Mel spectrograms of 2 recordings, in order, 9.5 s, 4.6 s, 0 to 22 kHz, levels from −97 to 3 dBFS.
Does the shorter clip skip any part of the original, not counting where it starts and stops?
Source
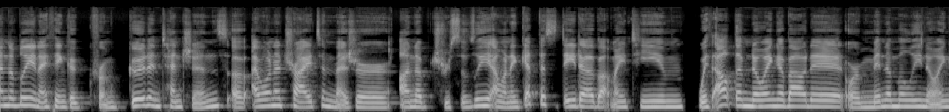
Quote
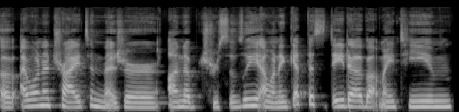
no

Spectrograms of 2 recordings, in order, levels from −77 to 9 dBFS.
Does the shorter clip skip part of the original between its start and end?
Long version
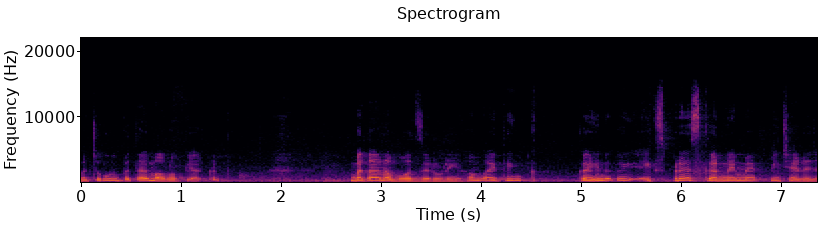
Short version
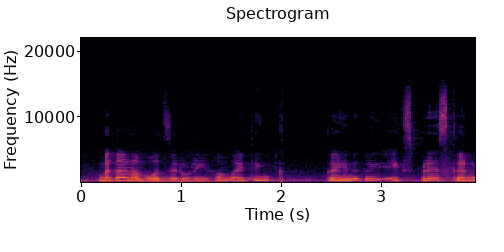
no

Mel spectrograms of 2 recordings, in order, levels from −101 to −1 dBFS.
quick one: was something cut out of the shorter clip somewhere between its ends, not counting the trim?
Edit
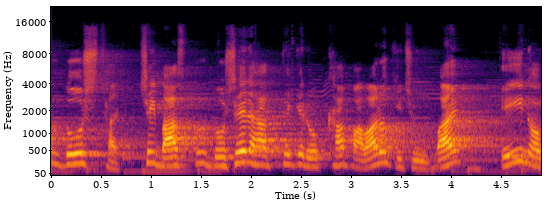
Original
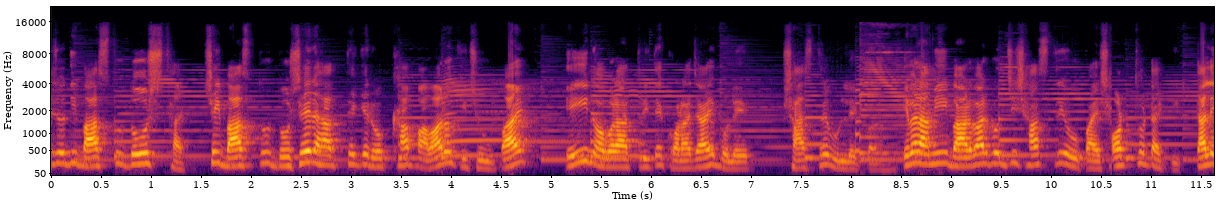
no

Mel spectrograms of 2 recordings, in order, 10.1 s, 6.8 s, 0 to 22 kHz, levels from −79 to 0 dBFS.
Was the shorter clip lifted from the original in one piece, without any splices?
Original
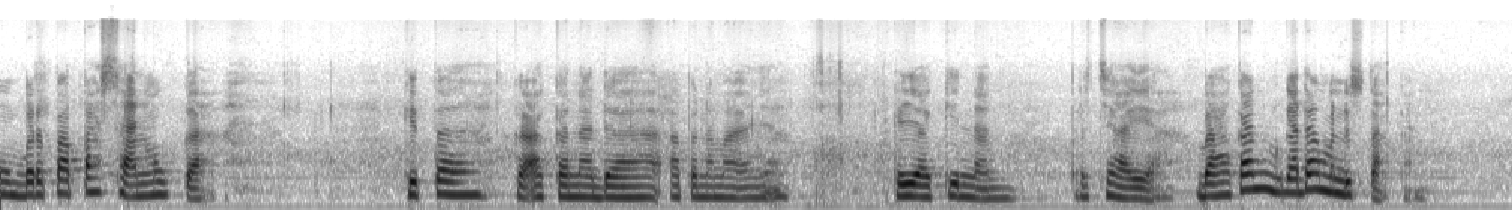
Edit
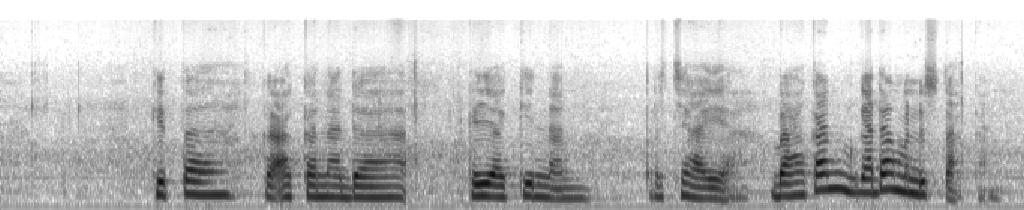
no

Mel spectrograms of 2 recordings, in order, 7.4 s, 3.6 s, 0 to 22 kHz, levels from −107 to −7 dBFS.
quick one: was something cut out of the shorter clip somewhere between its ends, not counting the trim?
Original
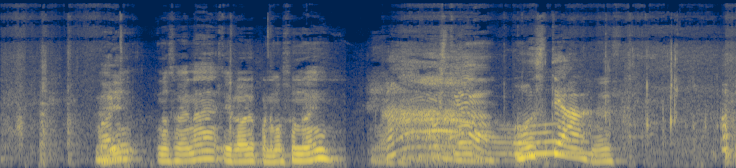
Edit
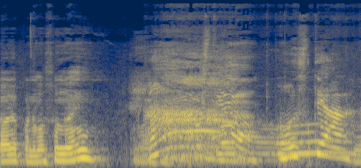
no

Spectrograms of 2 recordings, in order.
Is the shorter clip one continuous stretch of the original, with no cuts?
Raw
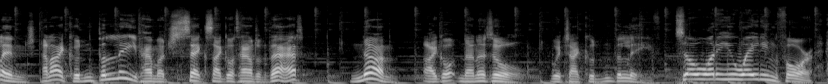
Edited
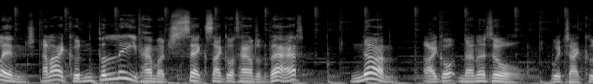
yes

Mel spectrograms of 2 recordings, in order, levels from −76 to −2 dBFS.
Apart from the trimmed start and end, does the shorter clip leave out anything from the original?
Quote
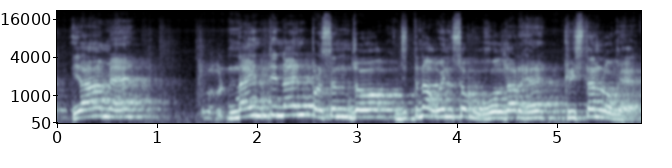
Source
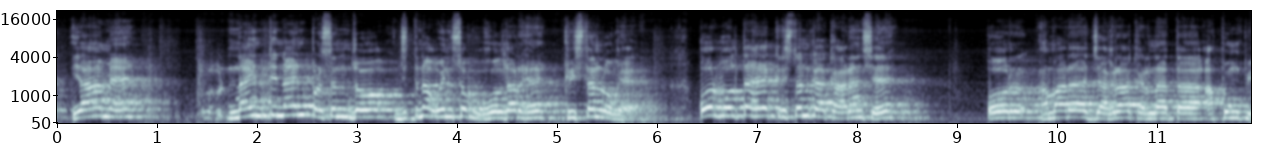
no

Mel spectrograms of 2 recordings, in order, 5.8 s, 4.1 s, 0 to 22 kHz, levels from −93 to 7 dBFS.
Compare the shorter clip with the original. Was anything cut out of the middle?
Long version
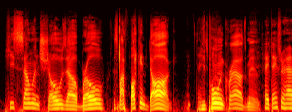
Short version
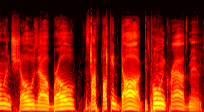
yes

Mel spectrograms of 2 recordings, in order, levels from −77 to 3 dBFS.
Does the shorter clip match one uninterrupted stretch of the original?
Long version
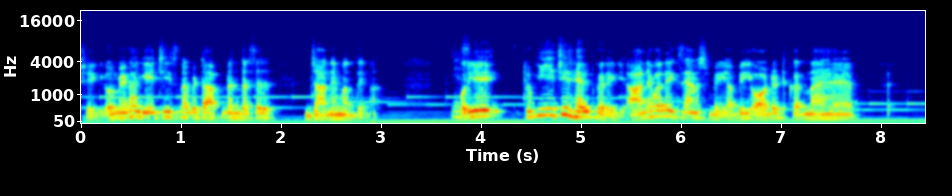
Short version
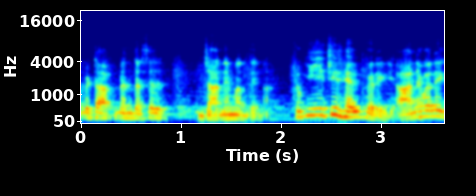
no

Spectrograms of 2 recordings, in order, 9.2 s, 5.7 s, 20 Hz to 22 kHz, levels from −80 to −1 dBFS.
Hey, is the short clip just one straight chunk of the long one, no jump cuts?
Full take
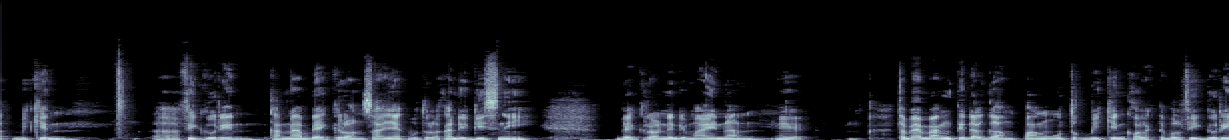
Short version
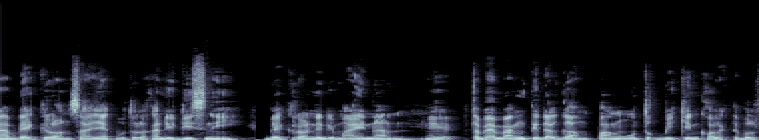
no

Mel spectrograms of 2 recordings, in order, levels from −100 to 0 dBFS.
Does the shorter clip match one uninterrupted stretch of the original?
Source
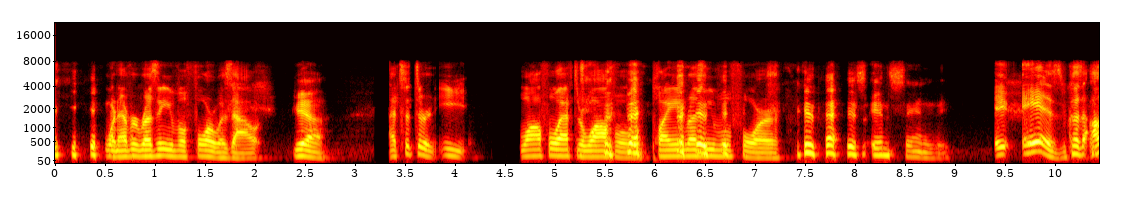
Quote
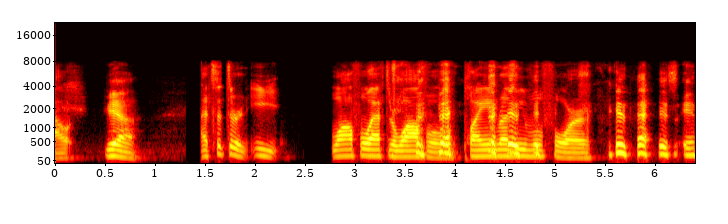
yes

